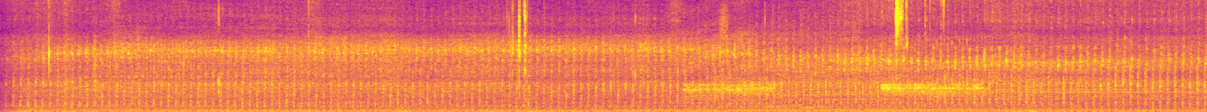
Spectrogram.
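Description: A boat engine running steadily, with a rapid chugging pulse. Two short high-pitched tones sound over it, about seven and nine seconds in.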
